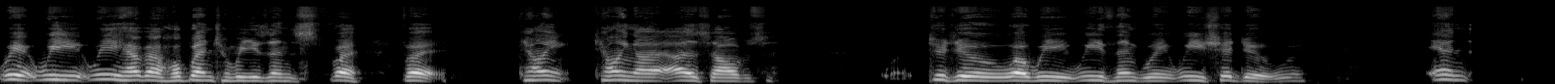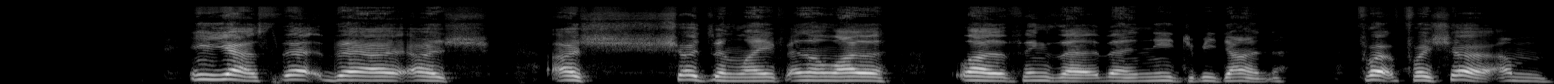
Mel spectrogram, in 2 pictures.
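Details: Man with a speech impediment and coordination differences present since birth, still ongoing; speech impediment with word repetitions.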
